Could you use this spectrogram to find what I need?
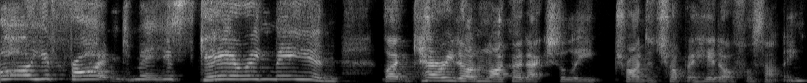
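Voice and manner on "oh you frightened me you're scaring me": put-on high, crying little girl voice. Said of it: "she started crying and she was like".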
